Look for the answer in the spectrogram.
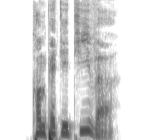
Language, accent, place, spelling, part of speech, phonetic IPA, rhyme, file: German, Germany, Berlin, kompetitiver, adjective, [kɔmpetiˈtiːvɐ], -iːvɐ, De-kompetitiver.ogg
- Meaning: 1. comparative degree of kompetitiv 2. inflection of kompetitiv: strong/mixed nominative masculine singular 3. inflection of kompetitiv: strong genitive/dative feminine singular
